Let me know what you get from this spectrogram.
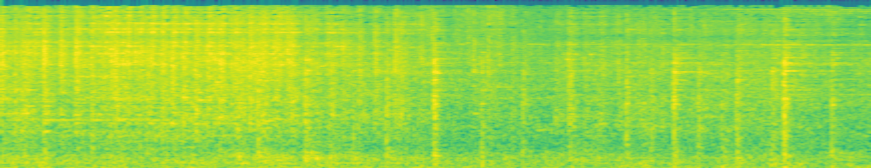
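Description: Freight train tank cars rolling past: steel wheels clicking over rail joints above a steady low rumble, with the last car going by near the end.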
